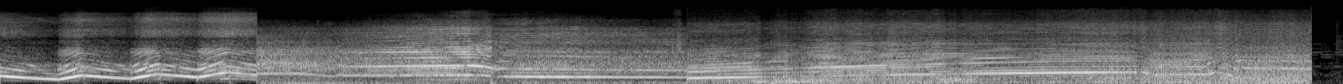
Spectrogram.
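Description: A Honda CBR250RR inline-four motorcycle engine revs hard, first in quick sharp blips up and down, then in long high-pitched screaming pulls toward its redline, loud and close, ending abruptly.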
